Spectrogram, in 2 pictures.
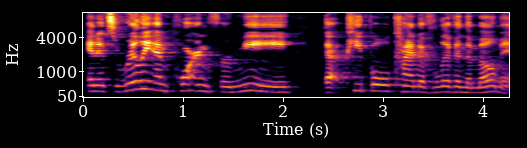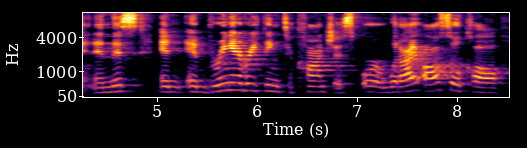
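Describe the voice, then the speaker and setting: A woman's voice: fairly high pitch, normal speed, hardly any pauses. A woman hosting a conversational podcast interview, speaking informally and rephrasing as she goes. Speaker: podcast host, doctor. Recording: roomy, echoey sound.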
